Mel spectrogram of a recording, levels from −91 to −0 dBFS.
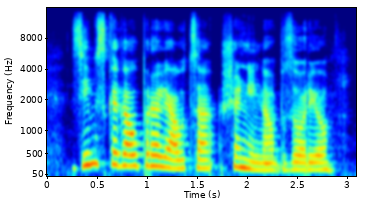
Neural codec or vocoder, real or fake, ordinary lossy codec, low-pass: codec, 44.1 kHz, 7.8 kbps, DAC; fake; none; 14.4 kHz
